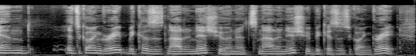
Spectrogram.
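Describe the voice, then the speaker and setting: A man with an unremarkable speaking voice talks at a medium pitch with lively intonation. The recording is very clean, with a silent background. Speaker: sex therapist. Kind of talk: radio interview.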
